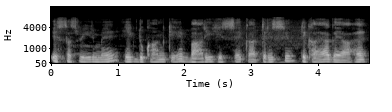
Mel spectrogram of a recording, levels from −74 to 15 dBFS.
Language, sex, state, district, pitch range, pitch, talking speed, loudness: Hindi, male, Uttar Pradesh, Lalitpur, 125-135 Hz, 130 Hz, 165 wpm, -19 LUFS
